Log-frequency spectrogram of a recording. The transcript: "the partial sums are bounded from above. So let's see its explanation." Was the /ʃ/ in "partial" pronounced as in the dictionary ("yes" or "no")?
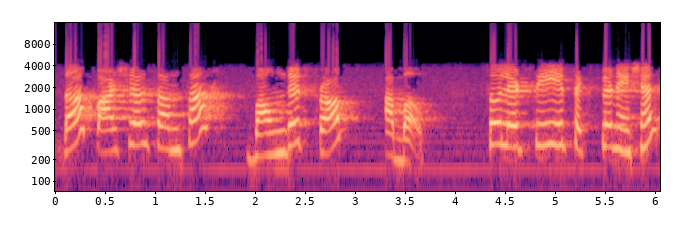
yes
